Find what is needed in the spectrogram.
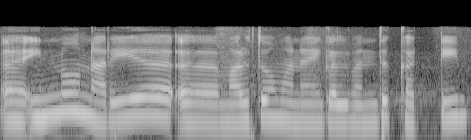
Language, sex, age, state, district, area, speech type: Tamil, female, 18-30, Tamil Nadu, Salem, urban, spontaneous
